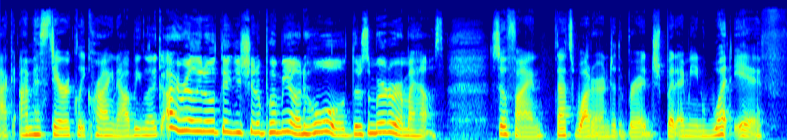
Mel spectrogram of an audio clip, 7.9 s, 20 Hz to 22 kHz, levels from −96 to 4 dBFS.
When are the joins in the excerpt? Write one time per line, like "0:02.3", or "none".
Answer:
none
